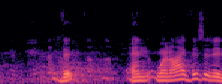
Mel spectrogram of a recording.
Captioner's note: audience laughs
